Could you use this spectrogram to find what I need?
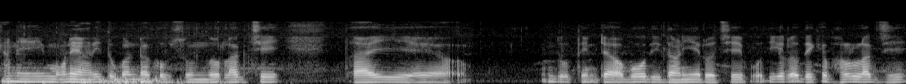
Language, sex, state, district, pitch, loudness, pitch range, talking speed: Bengali, male, Jharkhand, Jamtara, 115 Hz, -18 LUFS, 110-120 Hz, 105 wpm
